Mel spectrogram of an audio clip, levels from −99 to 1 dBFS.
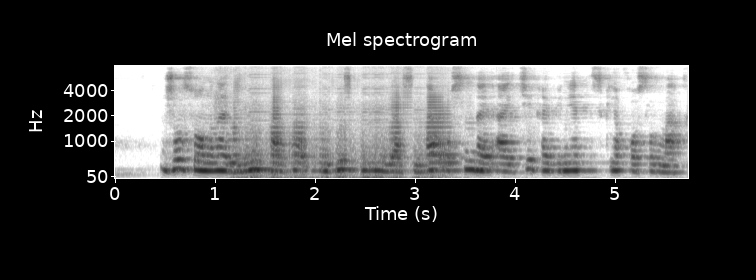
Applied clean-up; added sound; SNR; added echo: neural separator model SepFormer DNS4.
